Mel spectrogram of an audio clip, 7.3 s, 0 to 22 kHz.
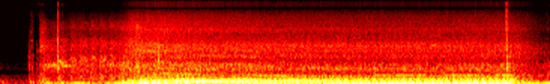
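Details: Mercedes W211, previously not cranking (starter not turning): the starter whirrs briefly, the engine catches within a second and settles into a smooth, even idle with no knocks; normal start.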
